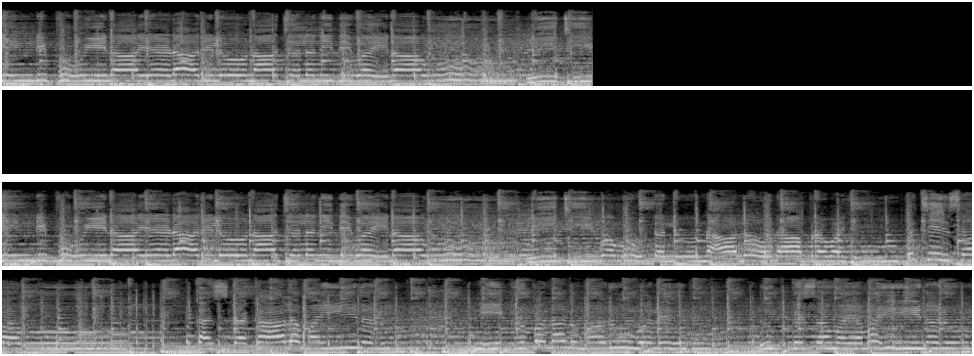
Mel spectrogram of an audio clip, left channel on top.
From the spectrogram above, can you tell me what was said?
ఎండిపోయిన ఎడారిలో నా జలనిధివైనావు, నీ జీవ ఊటలు నాలోన ప్రవహింపచేశావు. కష్టకాలమైనను నీ కృప నన్ను మరువలేదు, దుఃఖ సమయమైనను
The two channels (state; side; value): drops out; left; at 6.0 s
